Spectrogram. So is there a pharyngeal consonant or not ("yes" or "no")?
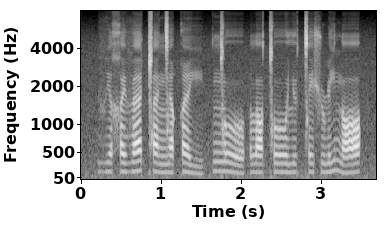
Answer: no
